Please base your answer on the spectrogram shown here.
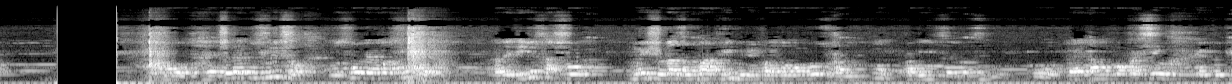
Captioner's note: speaks on the phone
